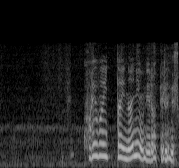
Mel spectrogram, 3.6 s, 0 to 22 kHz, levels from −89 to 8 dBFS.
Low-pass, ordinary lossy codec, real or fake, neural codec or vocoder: none; none; fake; codec, 16 kHz, 8 kbps, FreqCodec, larger model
